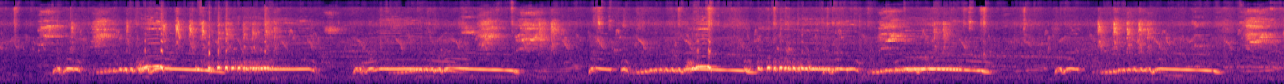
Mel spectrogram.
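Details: Young Kelantan spotted dove of champion contest stock, singing as a lure for other doves: five or six rippling, level coo phrases, each about two seconds long, separated by short pauses.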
